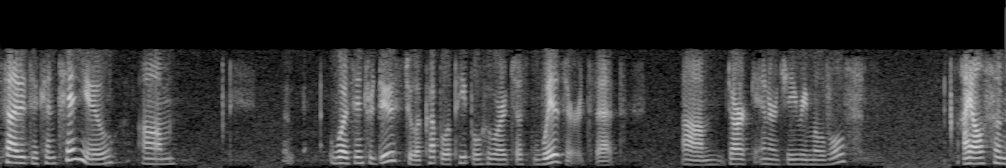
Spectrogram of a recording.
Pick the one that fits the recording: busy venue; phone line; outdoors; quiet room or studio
phone line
